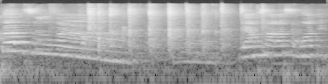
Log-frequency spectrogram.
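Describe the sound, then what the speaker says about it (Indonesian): Schoolchildren clap their hands together in a class, a burst of quick, close, rhythmic claps mixed with children's voices and chatter. "tepuk tangan buat yang betul semua"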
